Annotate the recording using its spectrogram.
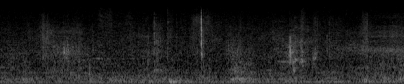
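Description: Paper rustles as pages are handled.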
